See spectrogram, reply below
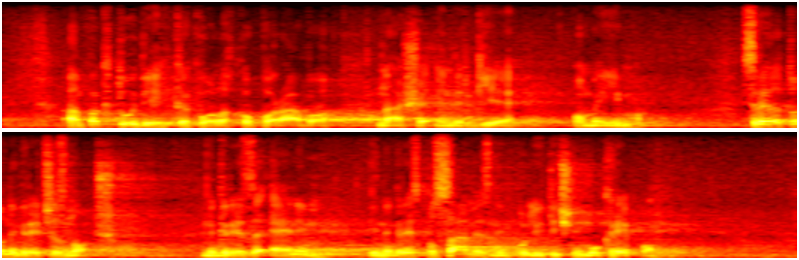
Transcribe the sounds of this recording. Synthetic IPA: a̰mpakt̪ud̪ikakoːlaxkoːpɔɾaːbɔnaːʃɛʔɛnɛɾɡiːjɛɔmɛjiːmɔ̰ | sɛʋeːd̪at̪oːnɛɡɾet͡ʃɛznɔ̰ːt͡ʃ | nɛɡɾeːzəʔɛːniminːɛɡɾeːspɔsaːmɛznimpɔliːt̪it͡ʃnimukɾeːpɔ̰m

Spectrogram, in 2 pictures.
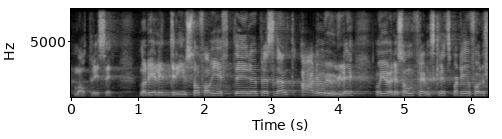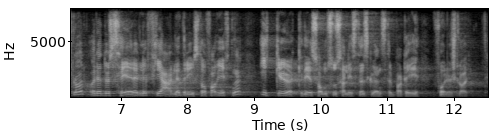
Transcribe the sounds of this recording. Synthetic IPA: mɑ̰ːt̪̚pʰɾiːsəɾ | nɔɖɛjɛlːəɾd̪ɾiːʋst̪ɔfɑːʋjɪft̪əɾpʰɾɛsɪd̪ɛnt̪æɖɛmʉːlɪɔjøːɾəsɔmfɾɛmskɾɪt̪spɑʈiːəfoːɾəʂɭoːɾɔɾɛd̪ʉseːɾəɛlːəɾfjæːɳəd̪ɾiːʋst̪ɔfɑːʋjɪft̪ənə | ɪkːəøːkəɖ̪ɪsɔmsʊsɪɑlɪst̪ɪskʋɛnst̪ɾəpɑʈiː | foːɾəʂɭo̰ːɾ

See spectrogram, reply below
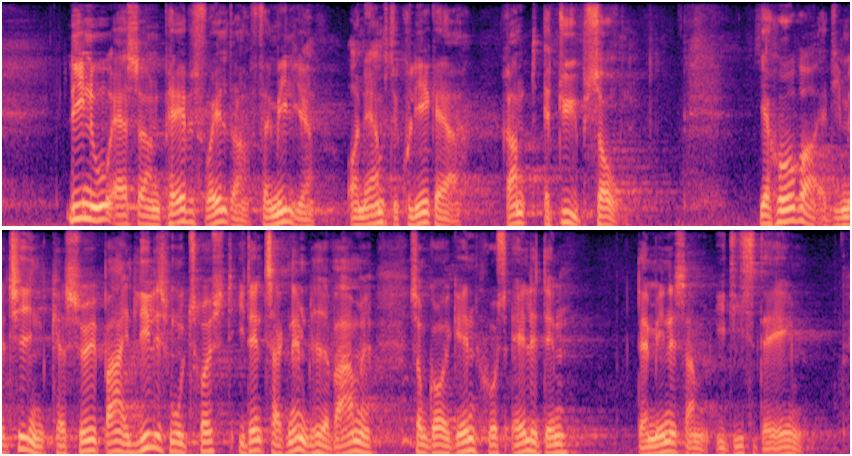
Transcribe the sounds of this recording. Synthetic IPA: liːnuæɐsɒnpʰɛːb̥əsfɒ̽el̰d̥ʁɐfæmil̰jəʔɒ̽næɐməsd̥əkʰo̝le̝ɡ̥æɐ | ʁɑ̈m̰d̥æd̥y̰ːb̥sɒʊ̰ | jɑ̈ɪɦɔ̽ːb̥ɐʔæd̥imet͡sʰið̰ˠn̩kʰæsø̰ːəb̥ɑ̈ːe̝nliləsmṵːlt͡sʰʁœsd̥id̥ent͡sʰɑ̈ɡ̥nem̰lihe̝ð̰ˠæʋɑ̈ːməsɒ̽mɡ̥ɒ̰ːiɡ̥enhɔ̽sæləd̥em | d̥ɑ̈me̝nəshɑ̈mid̥isəd̥ɛː

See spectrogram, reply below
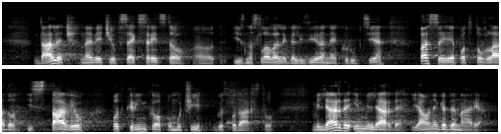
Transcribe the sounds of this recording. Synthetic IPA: d̪aːlɛt͡ʃnajʋeːt͡ʃiɔpsɛksɾeːt̪st̪ɛw | iznaslɔːʋalɛɡaliziːɾanɛkɔɾupt̪sijɛpasɛjɛpɔt̪ːoːʋlaːd̪ɔist̪aːʋiwpɔt̪kɾiŋkɔpɔmɔt͡ʃiɡɔspɔd̪a̰ːɾst̪ʋṵ | miljaɾd̪ɛʔinmiljaɾd̪ɛ̰jaːwnɛɡad̪ɛna̰ːɾja̰

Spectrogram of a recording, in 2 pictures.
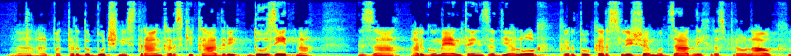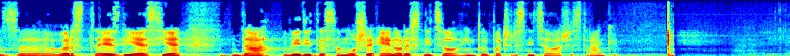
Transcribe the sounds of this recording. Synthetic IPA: a̰lpat̪əɾd̪ɔbut͡ʃnist̪ɾaŋkaɾskikaːd̪ɾid̪ɔwzeːt̪na | zaːɾɡumɛ̃nt̪ɛinzad̪ialoːkkɛɾt̪oːkaɾsliʃɛmɔd̪zaːd̪nixɾɐspɾawlaːwkzʋəɾst̪ɛzd̪eɛsjɛd̪aʋid̪it̪ɛsamoːʃɛʔɛːnɔɾɛsniːt̪sɔʔint̪oːjɛpat͡ʃɾɛsnit̪saʋaːʃɛst̪ɾaːŋkɛ

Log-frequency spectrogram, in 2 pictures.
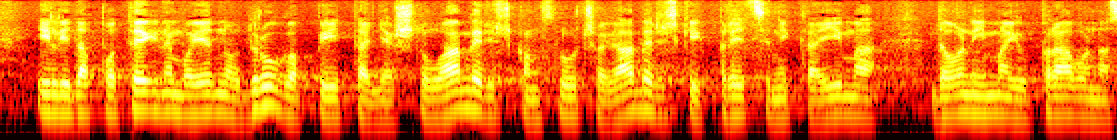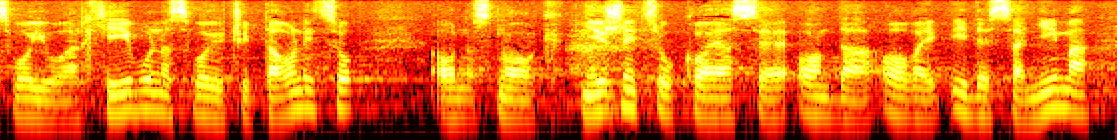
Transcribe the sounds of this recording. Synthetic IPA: ilid̪apo̞t̪eɡne̞mo̞je̞d̪nod̪ɾuɡo̞piːt̪aɲe̞ʃt̪o̞uame̞ɾit͡ʃko̞mslˠut͡ʃajuame̞ɾit͡ʃkixpɾet̪sʲje̞d̪nikaima | d̪ao̞niimajupɾaːʋo̞nasʋo̞juaɾxiːʋunasʋo̞jut͡ʃit̪alnit̪su | o̞̰d̪no̞sno | kɲiʒnit̪sukʰo̞jase̞o̞nd̪ao̞ʋajid̪e̞saɲima

